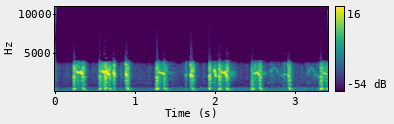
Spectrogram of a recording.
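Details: Peregrine falcons at a nest site in De Mortel, Netherlands, during a nest changeover, 3 May 2021 at 12:50; a rapid series of short, harsh chupping notes, about three per second, over a low steady hum.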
